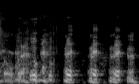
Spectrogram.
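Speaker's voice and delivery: giggling through the punchline; laughing. Real, not acted. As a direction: laugh the words out, high. Laughing at the sold-out book.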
